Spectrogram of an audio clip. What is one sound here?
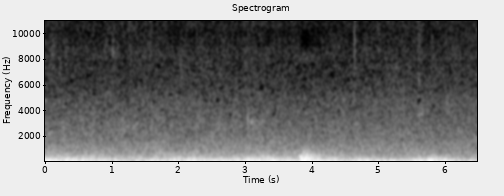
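Rain patters steadily against a window pane.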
